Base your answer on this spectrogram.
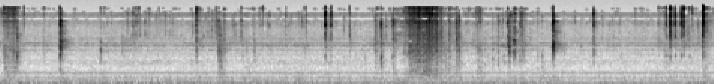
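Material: Soap.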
